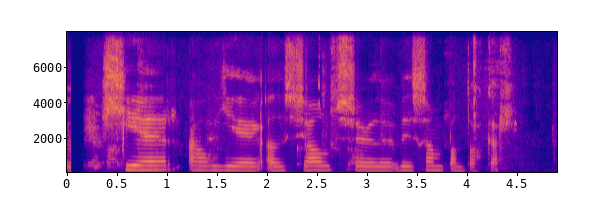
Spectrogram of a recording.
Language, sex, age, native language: Icelandic, female, 13, Icelandic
